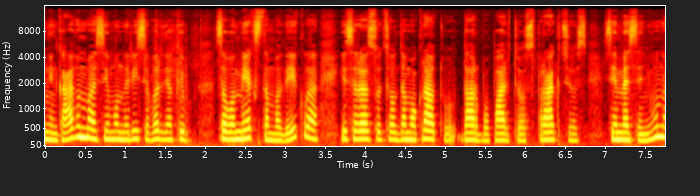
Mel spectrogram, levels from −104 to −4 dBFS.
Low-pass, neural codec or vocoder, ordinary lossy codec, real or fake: 14.4 kHz; none; AAC, 48 kbps; real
